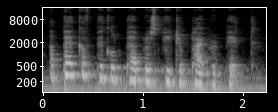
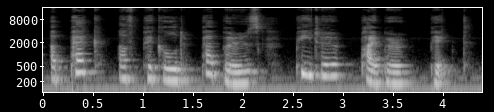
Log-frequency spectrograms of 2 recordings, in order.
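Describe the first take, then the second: First: It is said at a faster pace. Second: It is said at a slower, moderate pace.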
